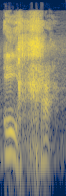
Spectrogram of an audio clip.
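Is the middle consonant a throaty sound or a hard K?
throaty. The middle consonant is a throaty, guttural sound. "eles pronunciam tudo com a garganta"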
